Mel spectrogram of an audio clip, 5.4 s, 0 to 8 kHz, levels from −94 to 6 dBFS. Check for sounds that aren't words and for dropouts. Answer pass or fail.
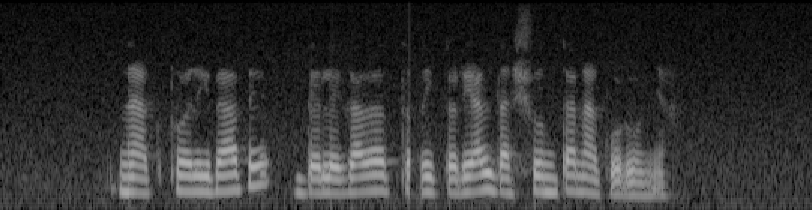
fail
